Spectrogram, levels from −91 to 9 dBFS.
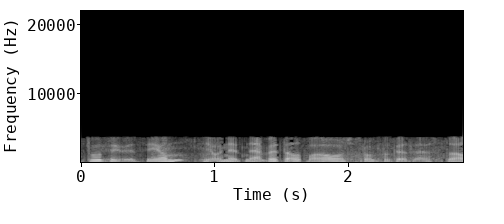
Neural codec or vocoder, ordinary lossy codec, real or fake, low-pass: autoencoder, 22.05 kHz, a latent of 192 numbers a frame, VITS, trained on many speakers; AAC, 16 kbps; fake; 3.6 kHz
